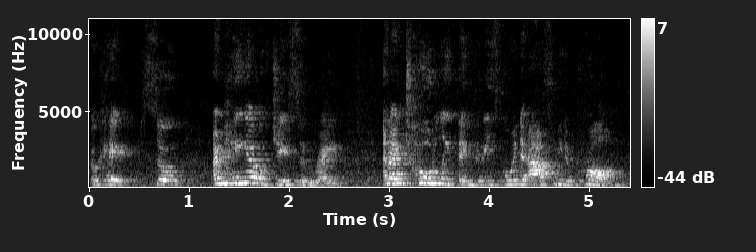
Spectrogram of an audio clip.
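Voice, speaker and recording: In a very echoey room, far from the mic, a woman acts out a heartbroken high school girl of sixteen. She is dramatic and whiny, and her bright voice swings up and down emphatically, as in a teen comedy script read aloud. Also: lively intonation, normal speed. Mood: anxious recounting. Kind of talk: screenplay table read acting. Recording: very echoey room, distant mic, faint noise.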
